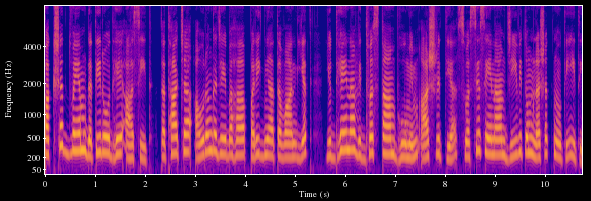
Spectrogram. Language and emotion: Sanskrit, neutral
